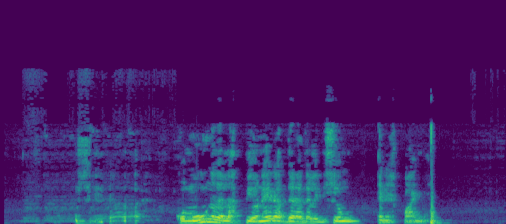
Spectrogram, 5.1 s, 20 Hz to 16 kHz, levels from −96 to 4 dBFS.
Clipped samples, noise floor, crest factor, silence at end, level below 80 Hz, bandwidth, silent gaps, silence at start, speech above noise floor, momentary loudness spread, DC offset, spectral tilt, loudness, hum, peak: under 0.1%; -65 dBFS; 16 dB; 0.65 s; -62 dBFS; 7.6 kHz; none; 0.75 s; 49 dB; 19 LU; under 0.1%; -7 dB/octave; -16 LUFS; none; -2 dBFS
